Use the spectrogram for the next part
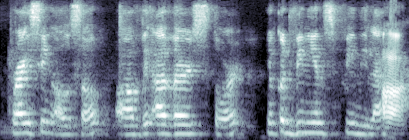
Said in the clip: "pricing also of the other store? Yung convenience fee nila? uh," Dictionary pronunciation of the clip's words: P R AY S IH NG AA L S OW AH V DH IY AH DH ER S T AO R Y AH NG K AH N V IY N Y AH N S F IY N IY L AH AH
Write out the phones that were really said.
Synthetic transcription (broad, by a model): P R AY S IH NG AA L S OW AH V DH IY AH DH ER S T AO R Y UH NG K AH N V IY N Y AH N S P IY N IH L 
